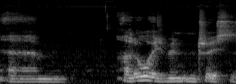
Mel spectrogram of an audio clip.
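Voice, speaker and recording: A man speaks with a New Zealand accent at a medium pitch. There is noticeable background noise. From New Zealand, Christchurch. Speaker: retired railway worker. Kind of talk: oral history interview. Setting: at home. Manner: halting, many fillers.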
